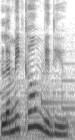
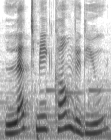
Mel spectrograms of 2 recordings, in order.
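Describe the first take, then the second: First: Let and me blend into one word, lemme. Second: Let and me are said as two full words. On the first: "you'll say" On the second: "instead of saying"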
